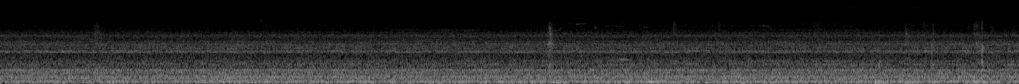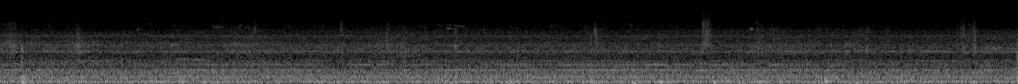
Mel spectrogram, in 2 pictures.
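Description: Train wheels clatter and click over rail joints.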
